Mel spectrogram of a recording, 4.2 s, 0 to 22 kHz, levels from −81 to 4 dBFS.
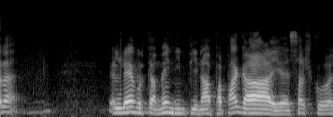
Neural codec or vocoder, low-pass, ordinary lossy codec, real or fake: none; 7.2 kHz; none; real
